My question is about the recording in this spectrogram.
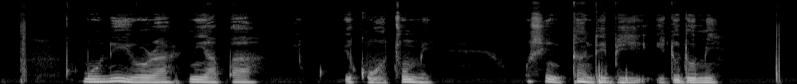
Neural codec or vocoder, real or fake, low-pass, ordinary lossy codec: none; real; 19.8 kHz; none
